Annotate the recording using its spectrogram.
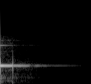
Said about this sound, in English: And the bell.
